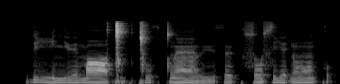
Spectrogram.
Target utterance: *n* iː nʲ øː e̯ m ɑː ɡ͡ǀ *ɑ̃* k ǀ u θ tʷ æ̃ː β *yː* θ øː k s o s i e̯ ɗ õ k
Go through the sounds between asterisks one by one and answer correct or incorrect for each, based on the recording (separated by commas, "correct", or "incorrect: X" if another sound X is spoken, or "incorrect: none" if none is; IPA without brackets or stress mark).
incorrect: ɗ, correct, correct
